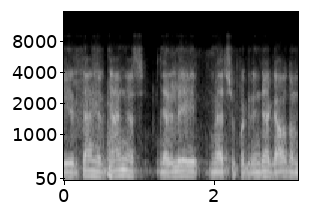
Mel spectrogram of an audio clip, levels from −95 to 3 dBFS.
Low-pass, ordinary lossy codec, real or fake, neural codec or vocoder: 7.2 kHz; Opus, 16 kbps; fake; codec, 16 kHz, 8 kbps, FreqCodec, smaller model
